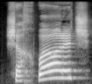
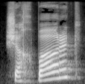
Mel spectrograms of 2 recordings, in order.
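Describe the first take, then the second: First: شخبارچ with final -ech; slow, higher شخبارچ ending on ch; feminine ending. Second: شخبارک with final -ek; slow, rising شخبارک ending on k; masculine ending. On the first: Teacher asks a woman for news, شخبارچ with final ch. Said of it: "اگر طرف مقابلم خانم بود". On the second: Teacher asks a man for news, شخبارک with final k. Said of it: "طرف مقابلم آقاست". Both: Shown as a demonstration.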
